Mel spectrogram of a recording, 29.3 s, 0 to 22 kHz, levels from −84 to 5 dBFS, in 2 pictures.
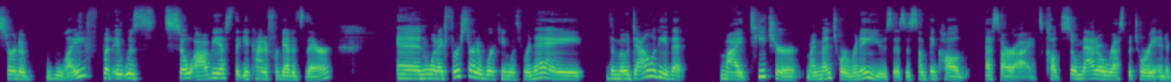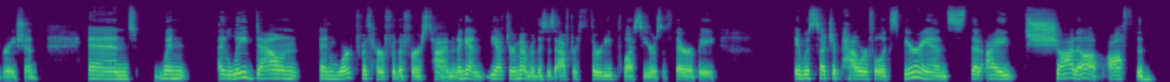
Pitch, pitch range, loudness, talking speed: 180 Hz, 165-195 Hz, -17 LUFS, 165 wpm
